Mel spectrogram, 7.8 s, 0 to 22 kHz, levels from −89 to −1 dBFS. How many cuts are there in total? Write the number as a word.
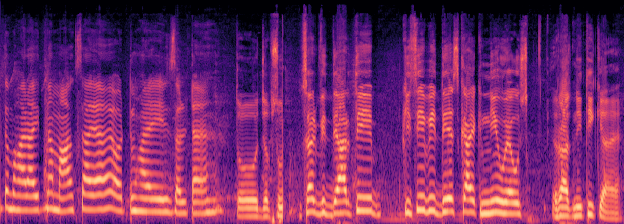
two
